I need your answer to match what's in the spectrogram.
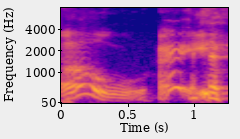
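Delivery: offhand, casual delivery with voice pitched very high. Showing how Raj reacted to the match news: imitating Raj. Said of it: "Raj went like this".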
